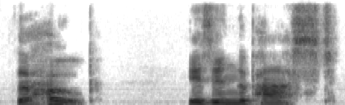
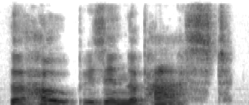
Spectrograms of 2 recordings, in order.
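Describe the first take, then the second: First: Weight on "is", falling after it; stress on is. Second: Said in the usual way. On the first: Shown as a demonstration. Preacher to congregation, stressing "is" in the past. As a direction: lean into "is" to fix it in the past. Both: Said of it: "They are not hoping in the present".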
